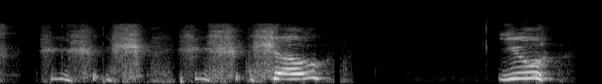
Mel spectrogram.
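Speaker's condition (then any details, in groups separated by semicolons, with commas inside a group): Cerebral palsy; uses wheelchair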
